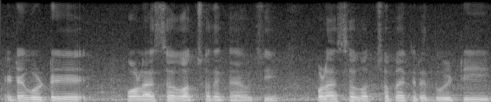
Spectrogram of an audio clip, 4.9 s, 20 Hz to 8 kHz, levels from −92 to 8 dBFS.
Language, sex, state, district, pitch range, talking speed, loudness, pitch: Odia, male, Odisha, Khordha, 125-135 Hz, 110 wpm, -15 LUFS, 130 Hz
